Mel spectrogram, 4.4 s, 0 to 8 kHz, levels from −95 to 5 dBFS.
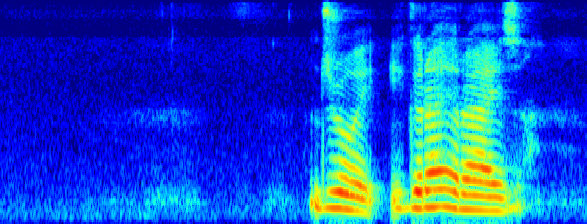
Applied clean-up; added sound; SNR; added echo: none; none; none; none.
